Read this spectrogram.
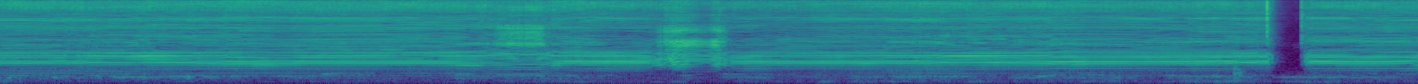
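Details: Wahl Senior clipper: loud, steady, harsh buzz with a rattly edge that never settles; abnormal blade noise, owner suspects the blade is worn and needs replacing.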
